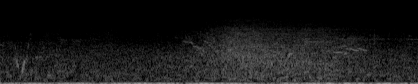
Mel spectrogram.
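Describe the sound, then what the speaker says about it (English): Water laps against stone steps in a steady broadband wash, a soft continuous slosh and lap with a breezy hiss, no voices, fairly close and even in level. "Water lapping against stone steps, a boat engine starting then fading away"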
